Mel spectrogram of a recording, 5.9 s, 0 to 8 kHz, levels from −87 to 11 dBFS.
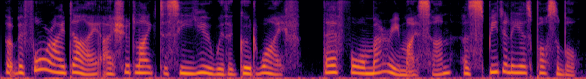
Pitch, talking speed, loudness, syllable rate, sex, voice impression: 230 Hz, 225 wpm, -21 LUFS, 5.9 syllables/s, female, very feminine, young, slightly adult-like, very thin, very relaxed, very weak, dark, very soft, slightly muffled, fluent, cute, intellectual, slightly sincere, calm, friendly, slightly reassuring, unique, elegant, sweet, slightly kind, very modest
